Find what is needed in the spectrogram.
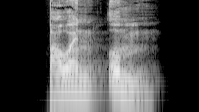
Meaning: inflection of umbauen: 1. first/third-person plural present 2. first/third-person plural subjunctive I
- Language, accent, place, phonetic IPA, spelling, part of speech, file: German, Germany, Berlin, [ˌbaʊ̯ən ˈum], bauen um, verb, De-bauen um.ogg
